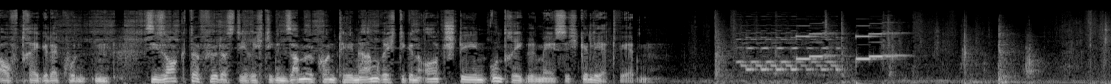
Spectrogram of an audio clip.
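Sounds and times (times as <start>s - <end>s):
speech: 0.0s - 6.7s
telephone ringing in an office of a waste disposal company: 7.4s - 9.2s.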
